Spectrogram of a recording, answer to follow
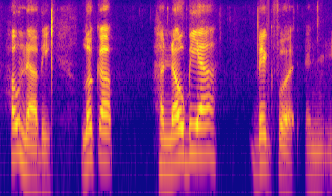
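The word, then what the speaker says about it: Honobia: Las Vegas wow yeah punching but hubbi it's pronounced hubbi but it's spelled ho n o b i a that's a Native American uh name hobia is is the way it s looks like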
